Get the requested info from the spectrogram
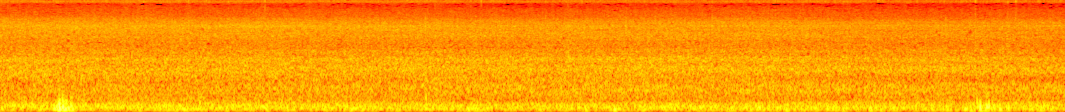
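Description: Steady hiss of a car driving on a rain-soaked road, tyres on wet tarmac, with a short low thump about half a second in and a few smaller ones near the end.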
